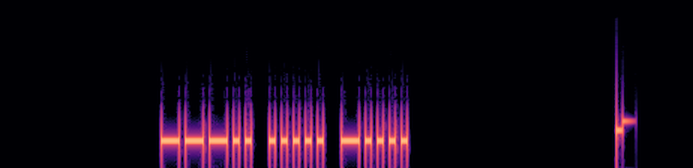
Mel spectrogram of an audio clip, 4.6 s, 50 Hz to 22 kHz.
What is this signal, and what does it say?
Morse code, heard as a keyed tone, about 30 wpm, 700 Hz. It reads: 856
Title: Numbers - 3-Digit 30wpm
